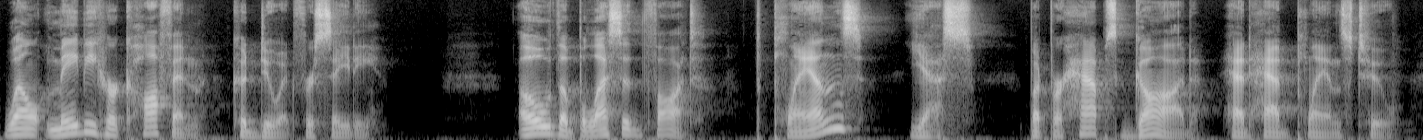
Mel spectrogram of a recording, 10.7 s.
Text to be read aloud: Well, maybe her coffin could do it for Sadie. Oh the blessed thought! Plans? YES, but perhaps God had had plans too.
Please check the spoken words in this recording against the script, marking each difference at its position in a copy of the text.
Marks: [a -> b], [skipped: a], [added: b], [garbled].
Well, maybe her coffin could do it for Sadie. Oh the blessed thought! Plans? YES, but perhaps God had had plans too.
